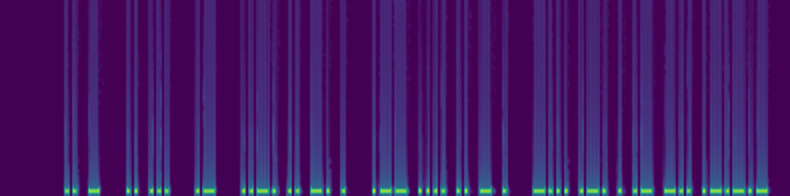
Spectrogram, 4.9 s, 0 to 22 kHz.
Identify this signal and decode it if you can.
Morse code, heard as a keyed tone, about 50 wpm, 700 Hz. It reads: IT IS A FINE WHITE BREAD.
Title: Sentences from Top 1600 Words 50wpm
